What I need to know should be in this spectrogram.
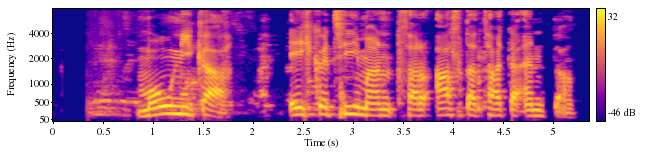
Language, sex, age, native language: Icelandic, male, 14, Icelandic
